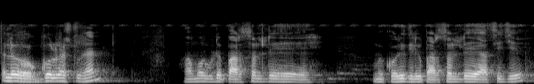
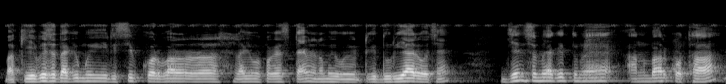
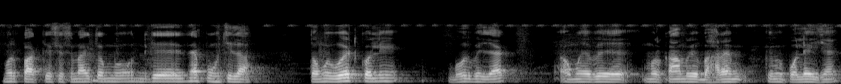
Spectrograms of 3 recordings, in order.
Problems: constant background noise, continuous background conversations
